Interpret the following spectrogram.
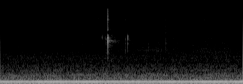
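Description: Steady low hum, with a couple of faint clicks about a second in.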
